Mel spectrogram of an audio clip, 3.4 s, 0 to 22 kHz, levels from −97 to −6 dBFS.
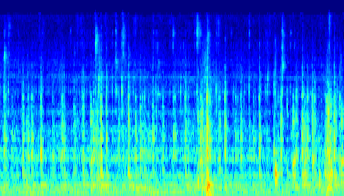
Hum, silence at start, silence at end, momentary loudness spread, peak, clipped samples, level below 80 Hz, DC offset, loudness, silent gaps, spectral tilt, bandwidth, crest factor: none; 0 s; 0 s; 9 LU; -16 dBFS; under 0.1%; -58 dBFS; 0.1%; -43 LUFS; none; -5.5 dB/octave; 16.5 kHz; 26 dB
